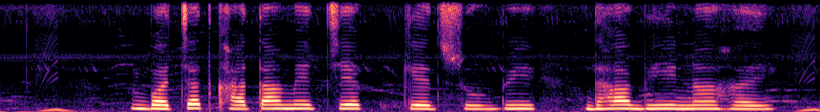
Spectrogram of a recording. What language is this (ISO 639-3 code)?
mag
